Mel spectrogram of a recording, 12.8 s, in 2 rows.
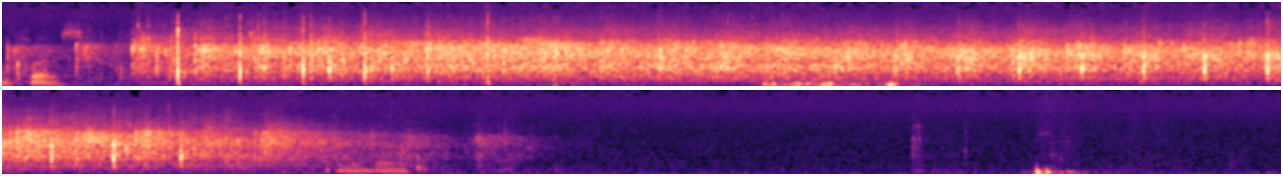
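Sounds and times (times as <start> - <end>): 
round of applause: 0.0 - 9.1.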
